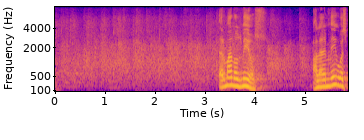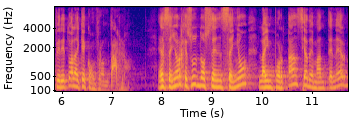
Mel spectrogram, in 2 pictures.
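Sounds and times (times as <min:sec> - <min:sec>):
audience applause: 0:00.0 - 0:05.3
speech: 0:03.3 - 0:04.2, 0:05.2 - 0:11.7.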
